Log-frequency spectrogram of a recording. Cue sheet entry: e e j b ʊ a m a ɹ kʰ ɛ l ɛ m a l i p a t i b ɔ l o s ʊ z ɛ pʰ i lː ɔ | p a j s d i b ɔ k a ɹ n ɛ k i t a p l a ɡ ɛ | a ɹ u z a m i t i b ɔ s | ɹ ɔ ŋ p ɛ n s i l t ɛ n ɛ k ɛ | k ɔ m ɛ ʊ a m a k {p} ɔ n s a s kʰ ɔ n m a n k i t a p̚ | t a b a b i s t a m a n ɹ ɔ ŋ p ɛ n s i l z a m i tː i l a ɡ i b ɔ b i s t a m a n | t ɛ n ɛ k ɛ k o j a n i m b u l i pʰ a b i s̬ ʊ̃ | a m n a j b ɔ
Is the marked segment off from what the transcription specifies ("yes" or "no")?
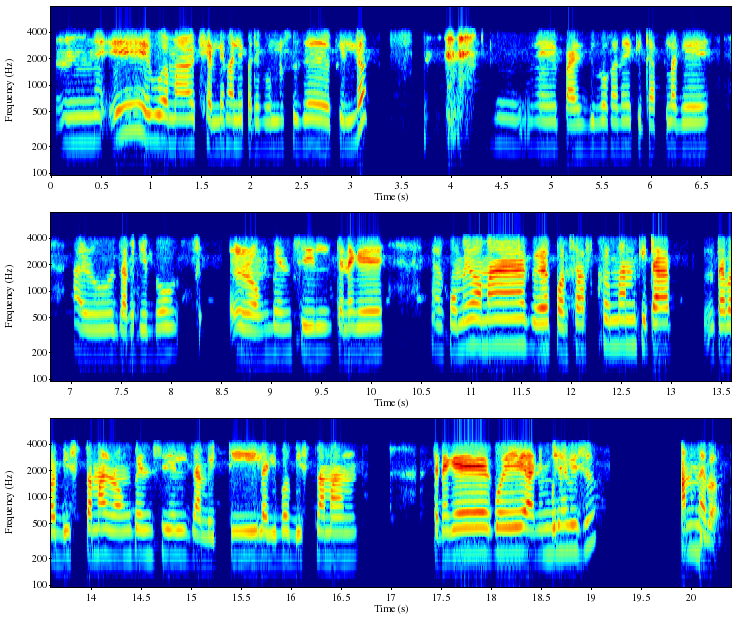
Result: no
